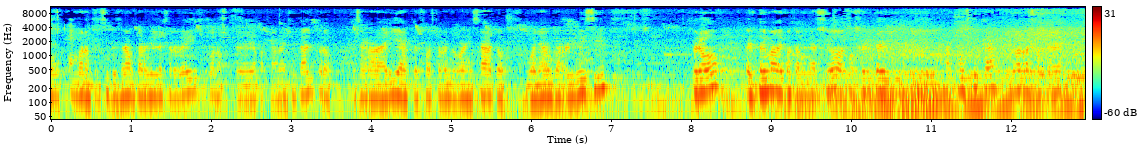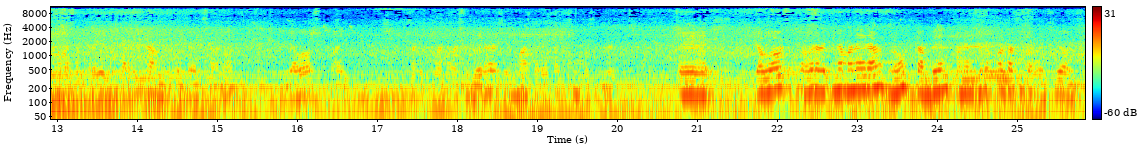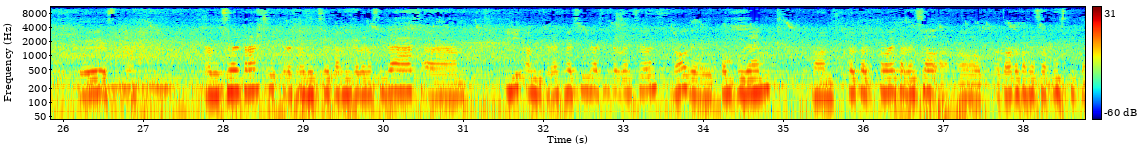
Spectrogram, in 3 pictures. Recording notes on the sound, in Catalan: Xerrada al Mercat de Pagès del dissabte 5/12/2020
